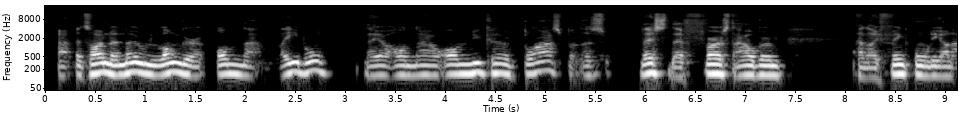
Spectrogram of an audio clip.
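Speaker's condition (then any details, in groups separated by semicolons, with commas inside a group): No condition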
